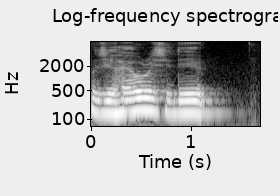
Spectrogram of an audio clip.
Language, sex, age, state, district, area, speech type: Manipuri, male, 18-30, Manipur, Tengnoupal, rural, spontaneous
